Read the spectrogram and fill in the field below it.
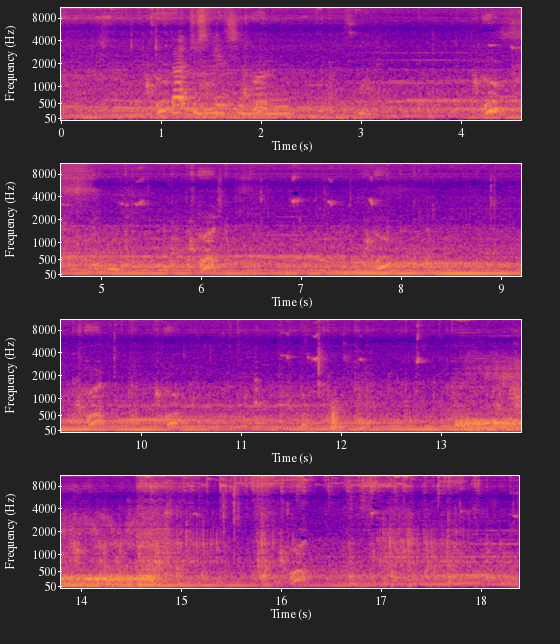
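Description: Short chiming pickups tinkle now and then.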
